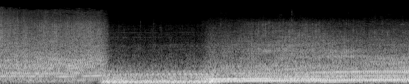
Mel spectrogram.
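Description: An engine roars from inside a car as it speeds up.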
